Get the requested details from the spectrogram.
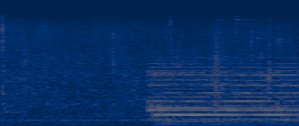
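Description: Music plays over loudspeakers in a large hall.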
